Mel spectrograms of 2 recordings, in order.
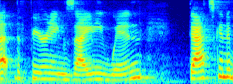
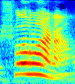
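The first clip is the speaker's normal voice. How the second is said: mock babble; 6 semitones higher, 13 dB louder, slower than usual. Imitating her own tongue-tied babble.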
